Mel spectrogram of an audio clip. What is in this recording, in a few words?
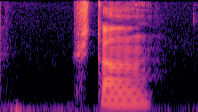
"xtaan", copala triqui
